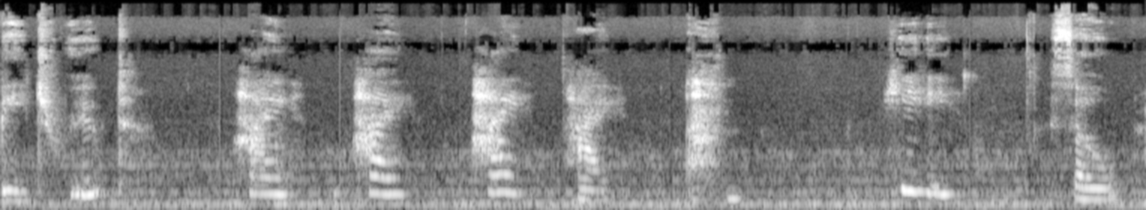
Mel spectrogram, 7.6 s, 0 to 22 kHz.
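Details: Young woman with Tourette syndrome diagnosed over 10 years ago; involuntary vocal tics such as repeated "hi hi hi hi" interjections heard during speech; vocal tics (Tourette syndrome).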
